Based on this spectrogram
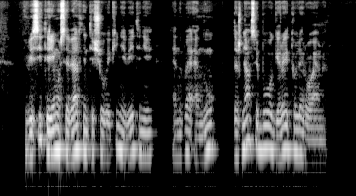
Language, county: Lithuanian, Vilnius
